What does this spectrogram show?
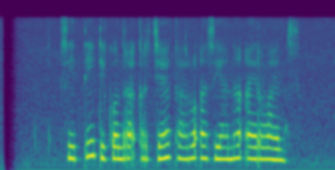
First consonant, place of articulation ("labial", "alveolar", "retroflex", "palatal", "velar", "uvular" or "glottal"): alveolar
